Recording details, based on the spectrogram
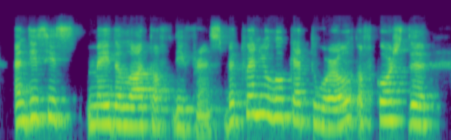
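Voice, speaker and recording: A woman speaks fairly slowly with hardly any pauses, her fairly high pitch varying in an ordinary way. Audible room echo surrounds her voice. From Portugal. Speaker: contraception specialist doctor. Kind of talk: lecture. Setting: online webinar. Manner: halting, many fillers.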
